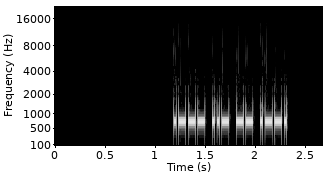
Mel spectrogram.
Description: Morse code, heard as a keyed tone, about 50 wpm, 700 Hz. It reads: JUMP
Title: Top 1251-1500 Words 50wpm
